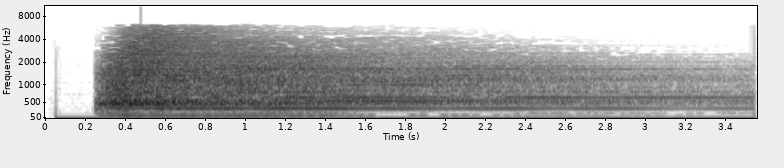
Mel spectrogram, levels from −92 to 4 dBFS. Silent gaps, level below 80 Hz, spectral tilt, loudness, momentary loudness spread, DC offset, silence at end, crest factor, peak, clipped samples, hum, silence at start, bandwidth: none; -54 dBFS; -4 dB/octave; -16 LUFS; 22 LU; 1%; 0 s; 18 dB; 0 dBFS; under 0.1%; none; 0 s; 6.6 kHz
